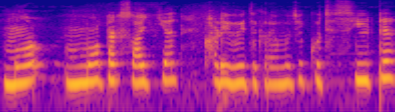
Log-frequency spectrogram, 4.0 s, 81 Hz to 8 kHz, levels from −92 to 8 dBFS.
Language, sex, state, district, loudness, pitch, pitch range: Hindi, male, Madhya Pradesh, Katni, -16 LUFS, 285 Hz, 265-295 Hz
